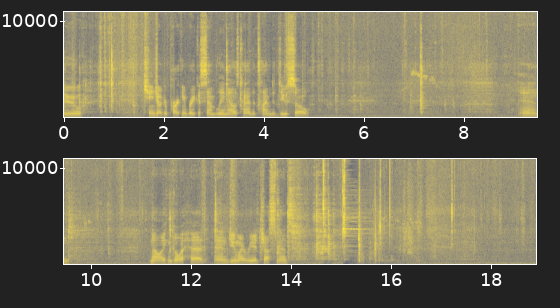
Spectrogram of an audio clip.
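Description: Metal parts clink and scrape as hands work on a wheel hub.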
